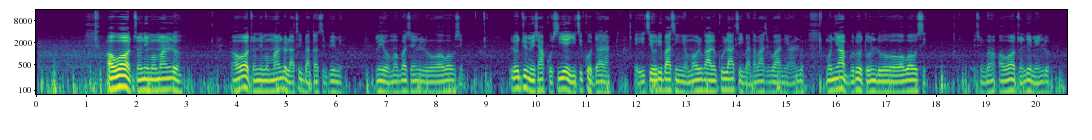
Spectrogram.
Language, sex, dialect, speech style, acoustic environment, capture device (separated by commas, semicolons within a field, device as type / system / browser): Yoruba, male, Nigeria - Nigerian Standard, relaxed, appliances; silence, mobile / Linux / Chrome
